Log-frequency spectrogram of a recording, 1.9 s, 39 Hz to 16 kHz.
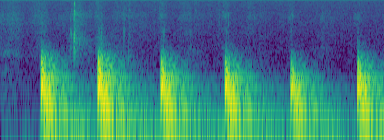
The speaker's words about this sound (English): Knock on wood. You gotta knock 5 more times, buddy. Or else it doesn't work.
